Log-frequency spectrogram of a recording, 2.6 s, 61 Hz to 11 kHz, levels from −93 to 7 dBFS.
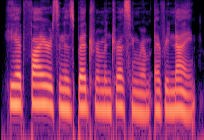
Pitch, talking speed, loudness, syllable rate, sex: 200 Hz, 260 wpm, -18 LUFS, 6.8 syllables/s, female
